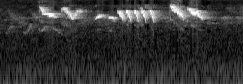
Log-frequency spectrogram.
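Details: Master-training song of a dakun-type oriental white-eye: a short, loud phrase of high sliding chirps and a fast rattling trill, heard over a low background hum.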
